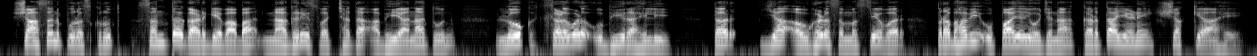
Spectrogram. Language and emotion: Marathi, neutral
